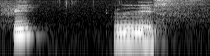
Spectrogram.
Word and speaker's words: finissent: And for the last one, same as with the verb of the first group, the ending ENT is not pronounced.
